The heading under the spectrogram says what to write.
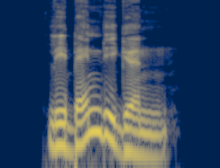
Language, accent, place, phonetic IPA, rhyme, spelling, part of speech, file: German, Germany, Berlin, [leˈbɛndɪɡn̩], -ɛndɪɡn̩, lebendigen, adjective, De-lebendigen.ogg
- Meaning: inflection of lebendig: 1. strong genitive masculine/neuter singular 2. weak/mixed genitive/dative all-gender singular 3. strong/weak/mixed accusative masculine singular 4. strong dative plural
